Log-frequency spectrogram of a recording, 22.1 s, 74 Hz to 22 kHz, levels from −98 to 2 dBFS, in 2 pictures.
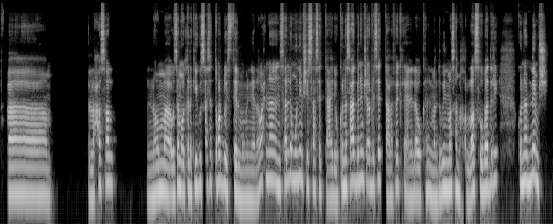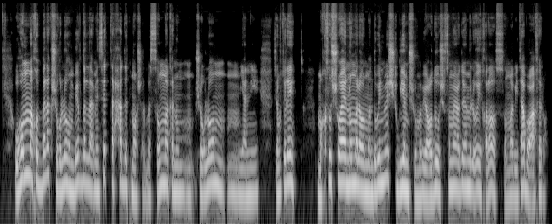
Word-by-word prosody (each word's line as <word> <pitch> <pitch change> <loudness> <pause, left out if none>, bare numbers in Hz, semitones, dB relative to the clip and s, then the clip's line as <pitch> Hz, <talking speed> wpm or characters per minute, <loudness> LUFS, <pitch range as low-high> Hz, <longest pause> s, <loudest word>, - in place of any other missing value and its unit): فآمم، 155 -1 0 0.8
اللي 145 0 -3
حصل 205 +1 +1 0.7
إن 145 +1 -6
هُم 170 +2 0
وزي 155 +3 +2
ما 170 - +1
قلت 170 +1 -3
لك 165 0 -4
ييجوا 190 +1 -1
الساعة 200 +2 +3
18:00 205 - -6
برضو 210 -3 +1
يستلموا 165 -5 0
مننا 145 +3 -5
وإحنا 230 0 -2
نسلِّم 215 +5 -1
ونمشي 230 -2 -1
الساعة 185 -2 +3
18:00 175 -4 -7
عادي، 150 0 -3
وكنا 190 +6 -2
ساعات 210 +3 +5
بنمشي 220 -2 -2
قبل 195 -1 -2
18:00 220 -6 -1
على 150 +1 -3
فكرة 195 +4 -6
يعني 145 +1 -4
لو 155 -1 -2
كان 170 0 -8
المندوبين 155 +4 -2
مثلًا 180 -1 0
خلَّصوا 170 +3 +1
بدري، 215 +6 +1 0.4
كنا 215 +1 0
بنمشي، 220 -1 0 0.4
وهُم 240 +8 +6
خُد 215 -5 0
بالك 255 +4 +1
شغلهم 180 0 +1
بيفضل 205 +1 -1
لأ، 185 -2 0
من 170 -1 -3
18:00 245 +4 -1
لحد 205 -2 0
00:00 150 -5 -5
بس 150 +2 -3
هُم 200 +3 +1
كانوا 170 -3 -2
م 155 -2 -8
شغلهم 180 +3 -1
م 160 -1 -7
يعني 155 +1 -4 0.3
زي 155 - -3
ما 160 - -3
تقول 200 +4 +1
إيه، 205 -2 +1 0.4
مخصوص 215 -2 0
شوية 210 -1 +8
إن 195 -1 +4
هُم 200 0 +4
لو 180 -2 +5
المندوبين 175 +5 +1
مشيوا، 225 -7 +1
بيمشوا 175 -5 +3
ما 150 - -3
بيقعدوش، 155 +3 +1
أصل 185 - -4
هُم 185 - 0
هيقعدوا 185 +1 0
يعملوا 180 -3 -1
إيه، 170 - -1
خلاص 155 -2 -3
هُم 150 +1 -5
بيتابعوا 165 +5 +2
آخرهم. 155 -2 -4
180 Hz, 210 wpm, -24 LUFS, 155-205 Hz, 0.8 s, شوية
